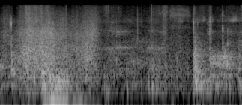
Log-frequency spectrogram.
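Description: Footsteps and clothing rustle as people climb an indoor staircase, with a heavy low thump about a second in and a sharp knock a little after three seconds.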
